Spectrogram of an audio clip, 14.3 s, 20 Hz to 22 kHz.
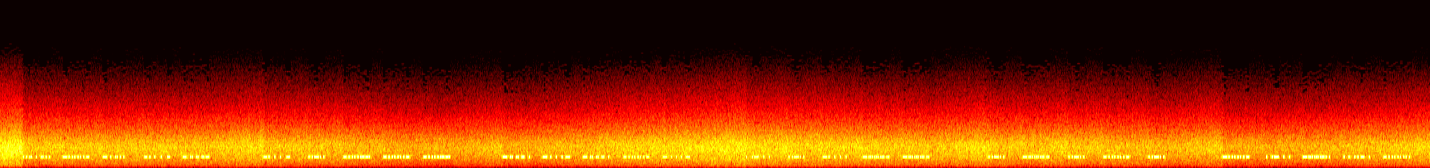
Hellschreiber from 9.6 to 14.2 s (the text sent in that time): IBIOI DTEJC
